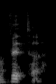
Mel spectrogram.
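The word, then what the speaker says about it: Witte: in Germany by uh vitaa I know I know it's spelled wi tte but Vita is apparently how you say that worth yes worth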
